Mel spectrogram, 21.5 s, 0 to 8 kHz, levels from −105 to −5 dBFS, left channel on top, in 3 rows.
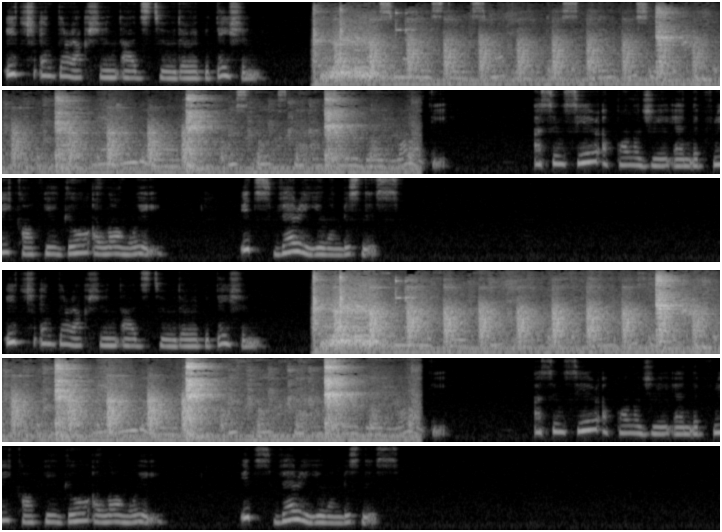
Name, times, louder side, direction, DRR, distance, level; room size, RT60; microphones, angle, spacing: voice 1, 0.0-2.6 3.5-6.8 7.7-9.1 9.4-11.6 12.5-16.0 16.7-18.3, left 2 dB, 55° left, 7.6 m, -52 dB
sound 1, 3.1-11.4, right 7 dB, 30° right, 0.7 m, -35 dB
head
